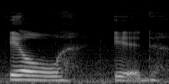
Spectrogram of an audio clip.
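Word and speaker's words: ylide: right here this reagent is called an ill pronounced ill heed so this is an awesome reaction because it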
